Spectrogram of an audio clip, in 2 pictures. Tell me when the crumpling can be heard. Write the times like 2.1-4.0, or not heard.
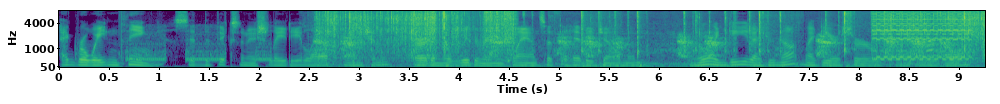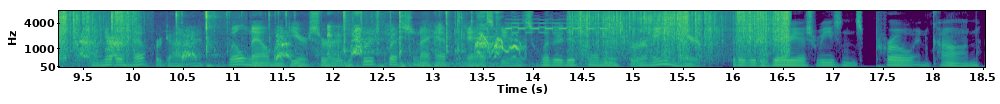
2.5-4.6, 8.1-10.1, 14.3-16.6.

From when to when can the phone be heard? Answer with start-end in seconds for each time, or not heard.
0.7-2.1, 8.1-9.2, 13.6-14.8.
